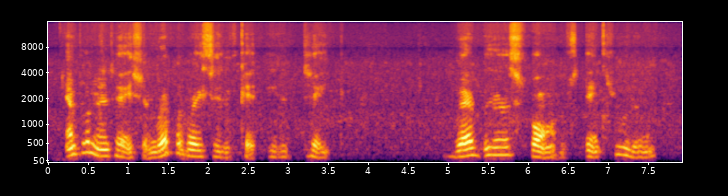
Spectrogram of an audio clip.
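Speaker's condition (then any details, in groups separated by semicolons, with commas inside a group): Spinal neurosarcoidosis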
